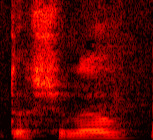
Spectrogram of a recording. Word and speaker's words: Deschanel: Deschanel. – Deschanel.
